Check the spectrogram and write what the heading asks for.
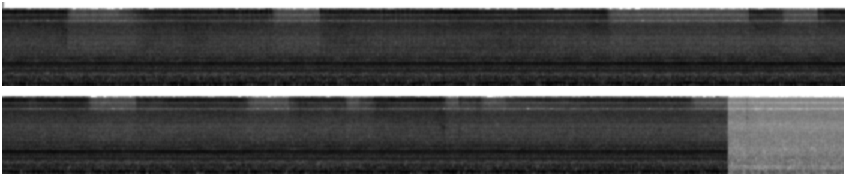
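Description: Shoe-repair finishing machine running steadily, a motor whine with several fixed tones over a grinding hiss, as a white Vibram Christy sole's edge is worked against its sanding wheel. It stops abruptly near the end, leaving faint room noise.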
